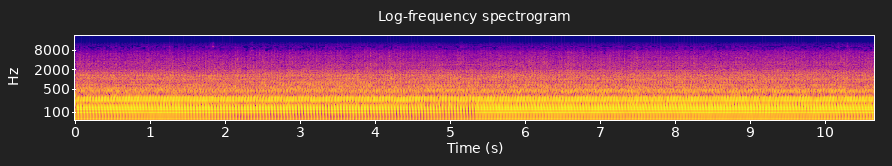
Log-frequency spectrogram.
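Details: 2006 Craftsman LT3000 after oil change, new idler and charged battery, driving and hill testing; smooth even single-cylinder beat at steady speed, no knocks, rattles or surging; early noise blamed on cold hydro transmission.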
